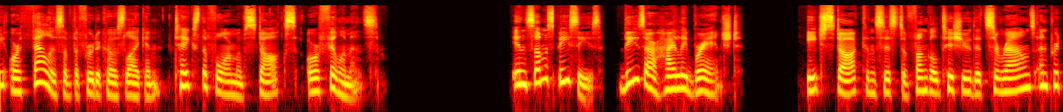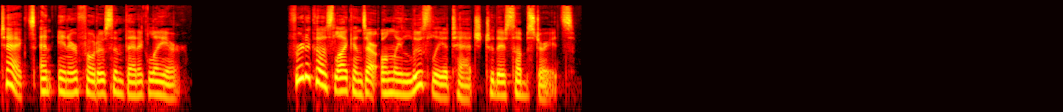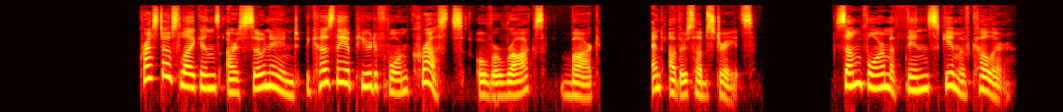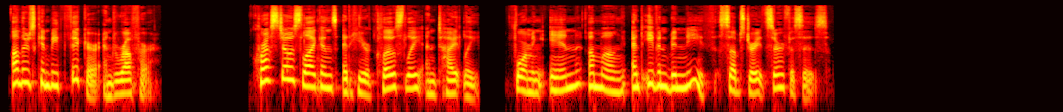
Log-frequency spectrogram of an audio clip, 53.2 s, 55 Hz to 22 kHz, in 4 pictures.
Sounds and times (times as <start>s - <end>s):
Speech: 0.0s - 4.8s, 6.4s - 9.3s, 10.1s - 15.7s, 16.9s - 20.6s, 28.4s - 34.1s, 34.8s - 36.1s, 37.0s - 39.3s, 40.0s - 41.9s, 43.0s - 50.3s.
